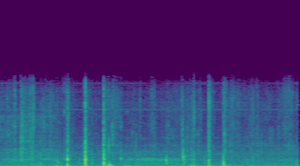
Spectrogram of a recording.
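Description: Clear plastic top loader being handled as a trading card is slipped into it: a string of light plastic clicks and taps between about one and three seconds in.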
